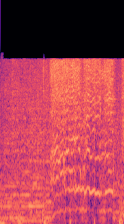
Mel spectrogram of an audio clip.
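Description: Music with a voice holding a long, wavering note in the second half, over steady instrumental backing.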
